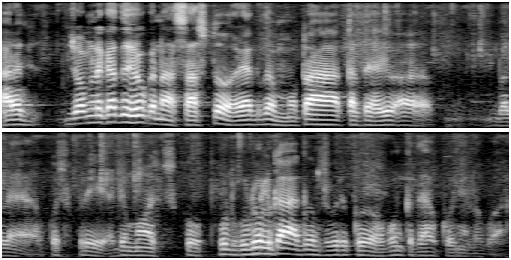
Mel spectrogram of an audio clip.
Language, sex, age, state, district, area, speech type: Santali, male, 45-60, West Bengal, Birbhum, rural, spontaneous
